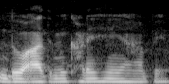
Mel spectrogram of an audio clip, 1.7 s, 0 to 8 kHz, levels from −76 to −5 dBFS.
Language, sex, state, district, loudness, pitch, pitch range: Hindi, male, Karnataka, Bangalore, -21 LUFS, 105 Hz, 100-105 Hz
